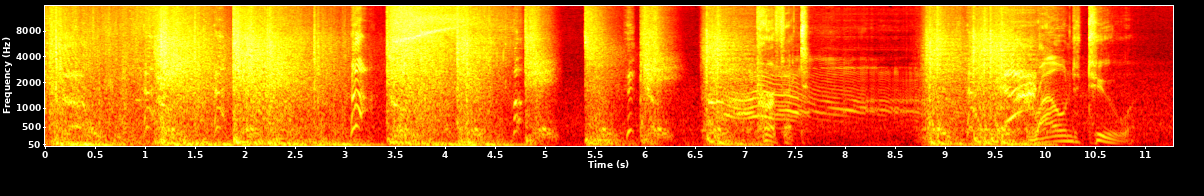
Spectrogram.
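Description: Heavy punches and kicks land with loud thuds and cracks.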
